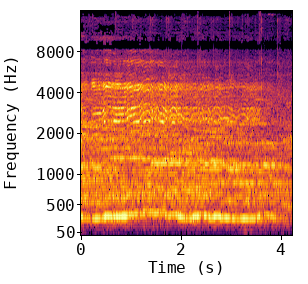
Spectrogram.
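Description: A woman singing a slow Punjabi melody live, in long held notes with small turns and wavers, over a live band backing, heard from the audience in a reverberant concert hall.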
